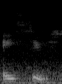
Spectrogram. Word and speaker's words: Asus: Also, if you're wondering how to pronounce that, it's Asus, not Asus. Or however else you pronounce it. It's pronounced Asus.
